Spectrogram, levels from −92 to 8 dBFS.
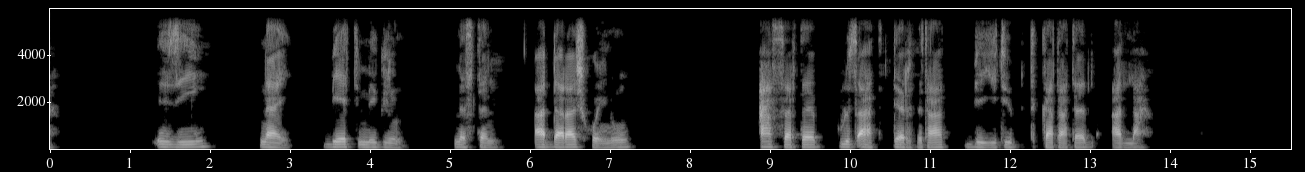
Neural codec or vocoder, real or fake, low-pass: none; real; 5.4 kHz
